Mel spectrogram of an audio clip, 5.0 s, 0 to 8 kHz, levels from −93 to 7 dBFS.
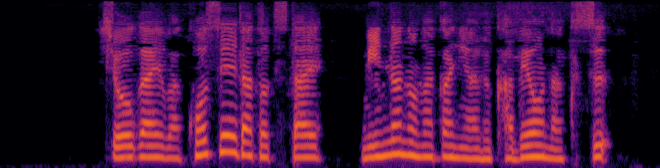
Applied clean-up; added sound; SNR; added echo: neural mask model Resemble Enhance denoiser.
